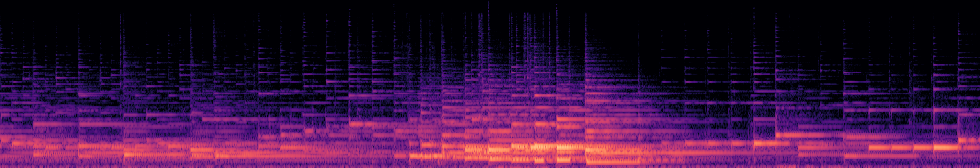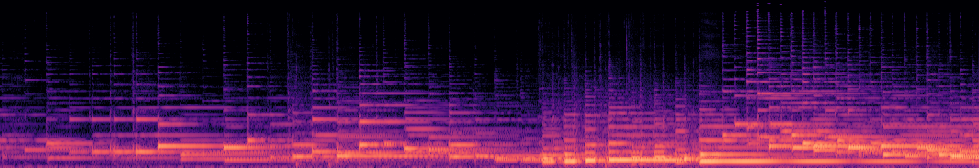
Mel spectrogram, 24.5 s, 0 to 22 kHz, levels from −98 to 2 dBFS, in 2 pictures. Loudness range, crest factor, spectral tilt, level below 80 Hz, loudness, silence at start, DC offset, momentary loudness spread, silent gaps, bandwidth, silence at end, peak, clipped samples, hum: 14 LU; 20 dB; -10.5 dB/octave; -58 dBFS; -23 LUFS; 0 s; under 0.1%; 20 LU; none; 5.6 kHz; 0 s; -4 dBFS; under 0.1%; none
